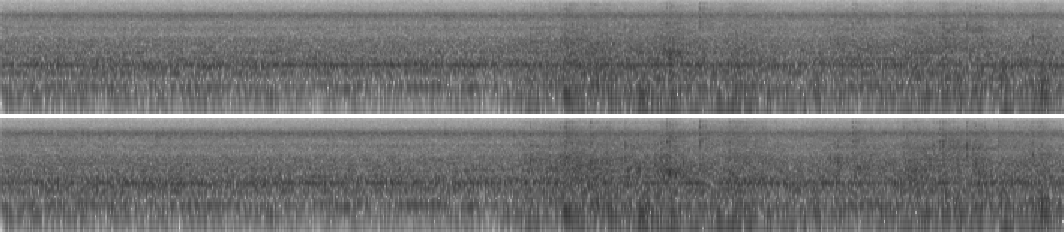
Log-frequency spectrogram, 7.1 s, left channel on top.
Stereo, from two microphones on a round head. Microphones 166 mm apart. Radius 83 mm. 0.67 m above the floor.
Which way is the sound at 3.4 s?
20° right (ahead or behind).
